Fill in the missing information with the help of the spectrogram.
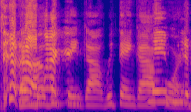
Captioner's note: laughs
